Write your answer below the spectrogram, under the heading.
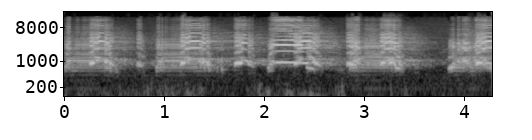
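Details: Red-crowned cranes kept at a crane facility in Soja, Okayama Prefecture, Japan, giving loud, harsh honking bursts rich in overtones, several in quick succession with short gaps, some overlapping, over about four seconds.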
